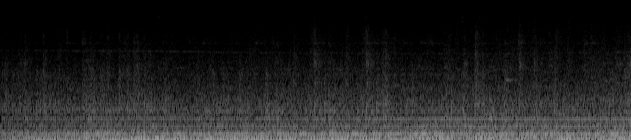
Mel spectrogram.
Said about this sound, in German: Man kann es ein bisschen erahnen, du bist also mit dem Bus nach Bellersen gekommen.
